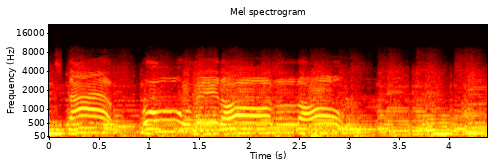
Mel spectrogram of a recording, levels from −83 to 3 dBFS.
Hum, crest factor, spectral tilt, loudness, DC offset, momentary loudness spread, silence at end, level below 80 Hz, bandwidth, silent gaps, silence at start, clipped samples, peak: none; 12 dB; -7.5 dB/octave; -16 LUFS; under 0.1%; 6 LU; 0 s; -32 dBFS; 8.8 kHz; none; 0 s; under 0.1%; -2 dBFS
